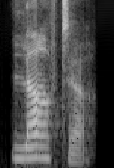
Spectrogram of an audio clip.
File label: "laughter", Indian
